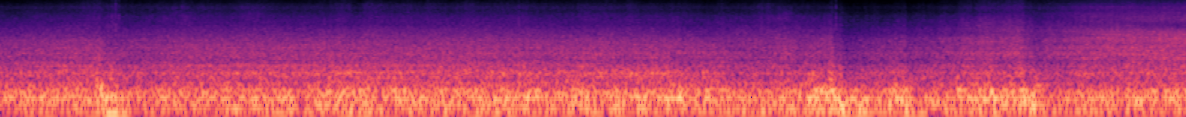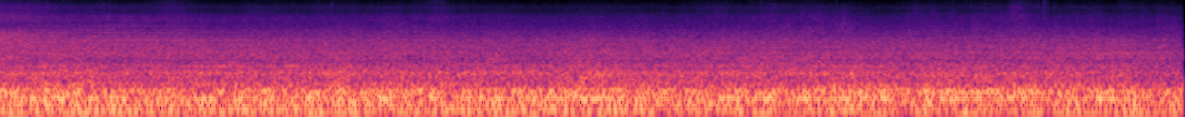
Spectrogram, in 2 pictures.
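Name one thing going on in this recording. Tyres rumble steadily on the road, heard from inside a car.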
